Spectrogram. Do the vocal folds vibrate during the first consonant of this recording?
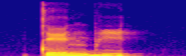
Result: no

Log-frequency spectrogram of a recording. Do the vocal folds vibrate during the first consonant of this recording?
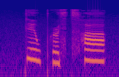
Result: no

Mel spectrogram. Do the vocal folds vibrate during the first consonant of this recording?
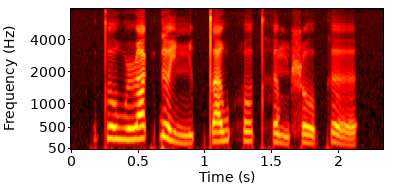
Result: no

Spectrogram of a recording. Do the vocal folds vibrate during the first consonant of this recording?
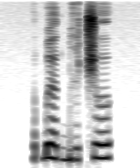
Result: yes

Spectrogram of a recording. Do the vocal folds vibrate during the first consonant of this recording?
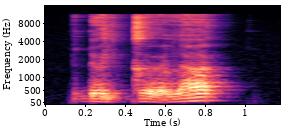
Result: yes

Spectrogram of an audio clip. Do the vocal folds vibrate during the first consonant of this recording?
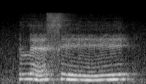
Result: yes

